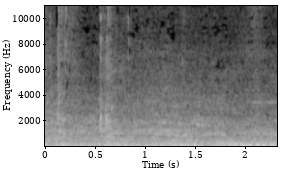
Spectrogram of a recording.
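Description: Restaurant room sound: indistinct chatter of other diners over background music, with a few light clicks.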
